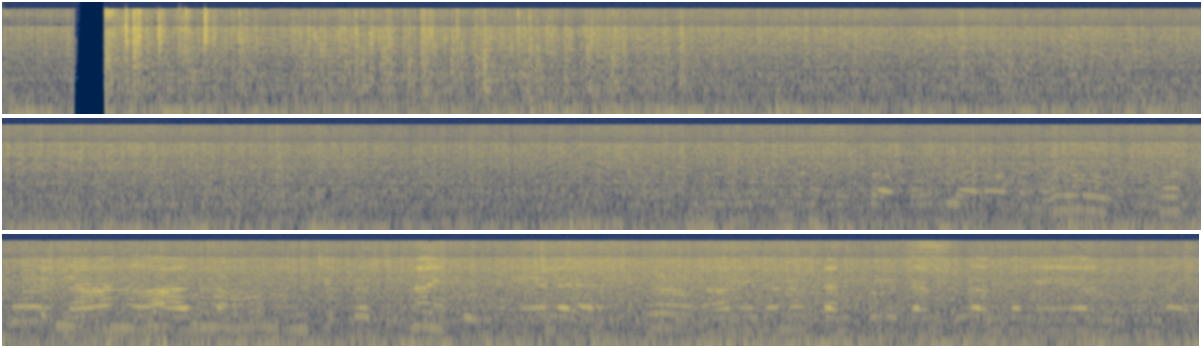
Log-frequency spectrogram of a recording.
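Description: A car engine hums low, heard from inside the car.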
